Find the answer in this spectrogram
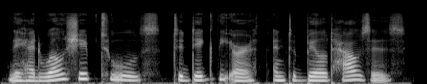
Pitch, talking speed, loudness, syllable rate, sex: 195 Hz, 185 wpm, -16 LUFS, 4.0 syllables/s, female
